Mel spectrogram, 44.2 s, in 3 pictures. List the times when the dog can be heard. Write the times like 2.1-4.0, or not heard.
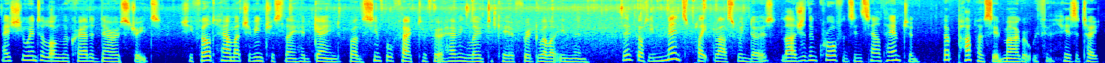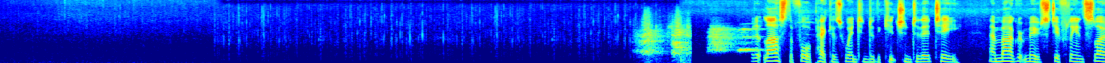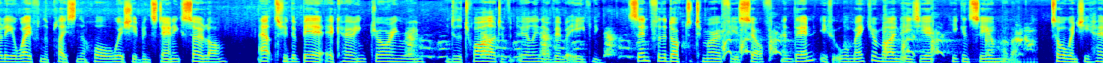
23.1-25.5, 34.9-43.3.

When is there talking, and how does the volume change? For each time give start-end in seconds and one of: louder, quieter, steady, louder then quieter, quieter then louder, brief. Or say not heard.
0.0-14.7 steady
24.8-44.1 steady.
